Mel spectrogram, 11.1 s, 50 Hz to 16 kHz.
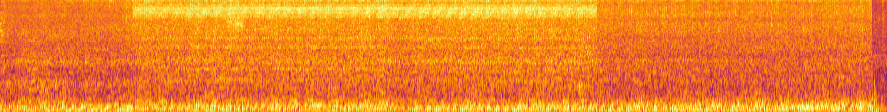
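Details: Fully built turbo four-cylinder Mitsubishi Evo 9 on first start during break-in: steady even idle, smooth low rumble, no knocks or misses; healthy.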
